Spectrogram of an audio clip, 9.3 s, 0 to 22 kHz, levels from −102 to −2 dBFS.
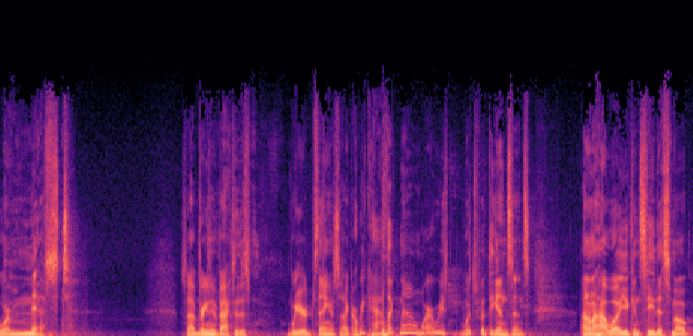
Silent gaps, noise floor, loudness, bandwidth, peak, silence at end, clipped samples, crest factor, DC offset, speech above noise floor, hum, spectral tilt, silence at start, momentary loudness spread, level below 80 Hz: none; -66 dBFS; -22 LUFS; 16.5 kHz; -4 dBFS; 0.05 s; under 0.1%; 20 dB; under 0.1%; 44 dB; none; -5 dB/octave; 0 s; 11 LU; -50 dBFS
